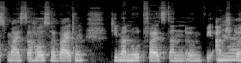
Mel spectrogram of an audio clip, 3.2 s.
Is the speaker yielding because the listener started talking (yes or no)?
yes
